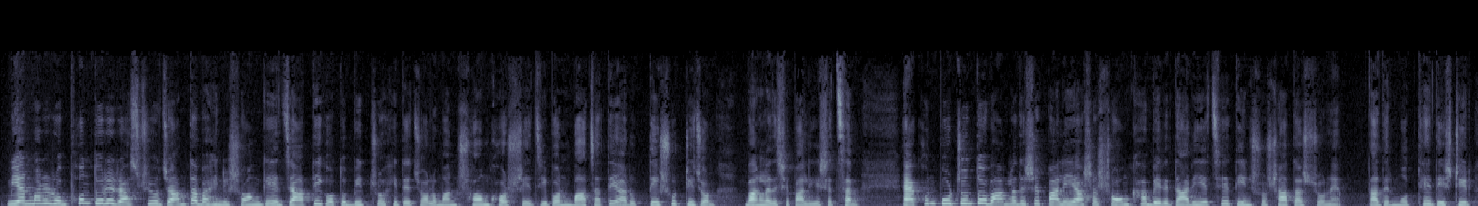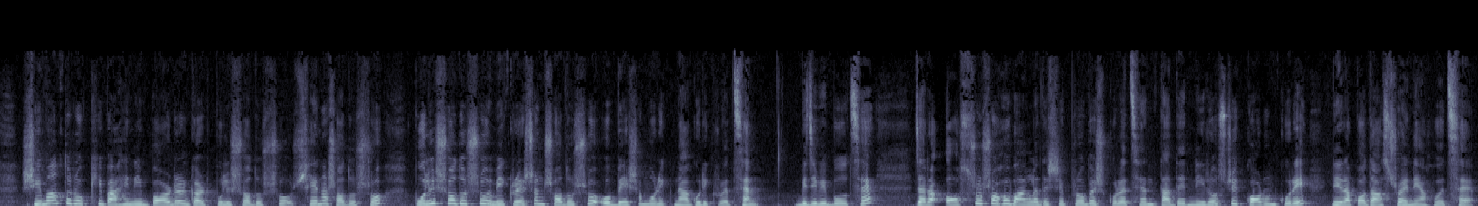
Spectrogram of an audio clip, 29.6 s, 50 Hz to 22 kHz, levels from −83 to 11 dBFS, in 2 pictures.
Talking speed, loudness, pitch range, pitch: 120 wpm, -23 LUFS, 225-325 Hz, 280 Hz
